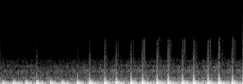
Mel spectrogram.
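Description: Husqvarna Nuda 900R's parallel-twin engine running at low revs, its exhaust giving a lumpy, evenly spaced beat of about ten pulses a second that grows a little stronger partway through.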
